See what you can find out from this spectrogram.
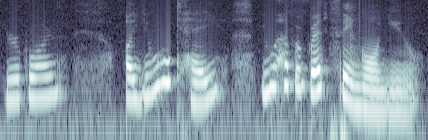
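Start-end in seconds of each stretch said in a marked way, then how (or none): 1.3-4.2 curious question. A narrator's reading. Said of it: "questioning curiosity".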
